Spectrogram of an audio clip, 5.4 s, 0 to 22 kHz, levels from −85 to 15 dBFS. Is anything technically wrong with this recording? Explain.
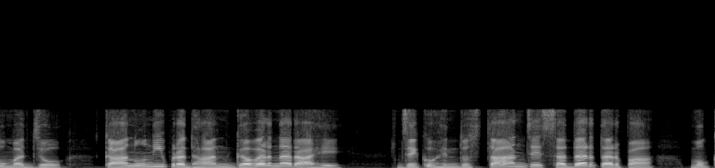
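No, nothing is technically wrong with this audio.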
